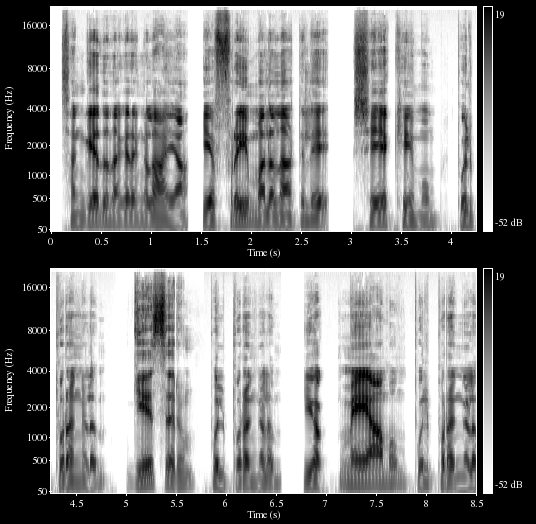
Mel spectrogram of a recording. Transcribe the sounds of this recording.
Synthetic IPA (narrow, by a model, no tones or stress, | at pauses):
sɐŋɡe̞ːd̪ɐnɐɡɐɾɐŋːɐɭaːjɐefrijmːɐlɐnaːʈːile̞ | ɕejɐkʰːeːmumpulpːurɐŋːɐɭum | ɡeːsɐɾumpulpːurɐŋːɐɭum | jok̚mejaːmumpulpːurɐŋːɐɭu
